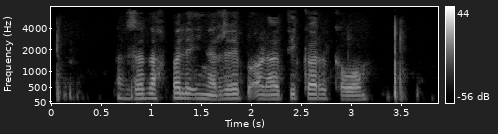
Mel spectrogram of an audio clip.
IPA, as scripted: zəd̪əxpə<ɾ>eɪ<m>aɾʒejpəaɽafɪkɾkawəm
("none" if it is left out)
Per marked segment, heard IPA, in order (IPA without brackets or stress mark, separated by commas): l, n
